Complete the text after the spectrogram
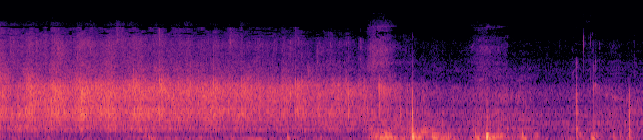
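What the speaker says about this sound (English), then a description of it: "Big round of applause" Audience applause at a business conclave and awards event, a steady wash of clapping from a large crowd that thins out toward the end, with a few louder individual claps.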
